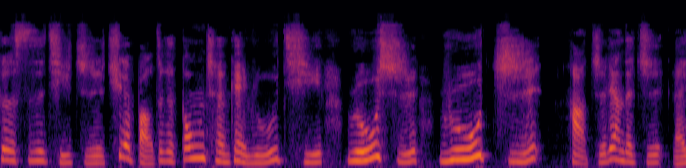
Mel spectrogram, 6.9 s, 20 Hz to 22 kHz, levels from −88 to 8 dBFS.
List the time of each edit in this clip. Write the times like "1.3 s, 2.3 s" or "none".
none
